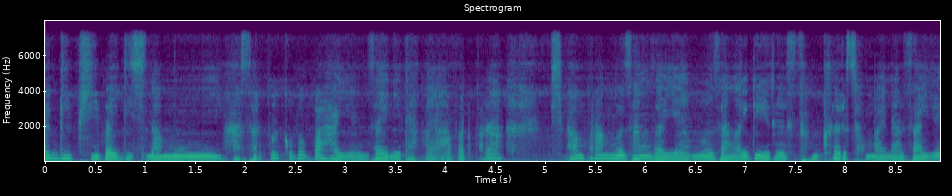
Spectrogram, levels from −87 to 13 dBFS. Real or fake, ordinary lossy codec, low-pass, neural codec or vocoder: fake; none; 7.2 kHz; codec, 32 kHz, 1.9 kbps, SNAC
